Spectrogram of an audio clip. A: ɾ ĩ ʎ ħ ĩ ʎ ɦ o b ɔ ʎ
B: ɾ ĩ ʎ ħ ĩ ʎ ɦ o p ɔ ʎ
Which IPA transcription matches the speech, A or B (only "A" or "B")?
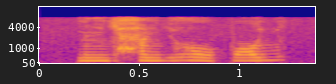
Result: B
